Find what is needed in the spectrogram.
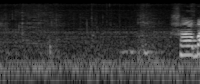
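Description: Wooden spoon stirring a simmering mixture of oil, vinegar and spices in a large aluminium pot, with a faint sizzle, as the pickle masala is cooked down uncovered. A woman's voice begins near the end.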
